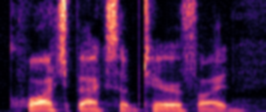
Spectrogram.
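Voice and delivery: usual speaking voice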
